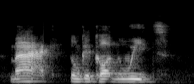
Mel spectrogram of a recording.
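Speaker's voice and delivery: put-on Boston accent. Recalling a salesman's trading advice, quoting him in a boston accent. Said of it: "with a Boston accent".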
